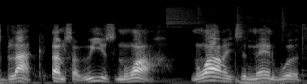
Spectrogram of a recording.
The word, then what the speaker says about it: noir: Whether it's masculine or feminine, it is pronounced the same.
